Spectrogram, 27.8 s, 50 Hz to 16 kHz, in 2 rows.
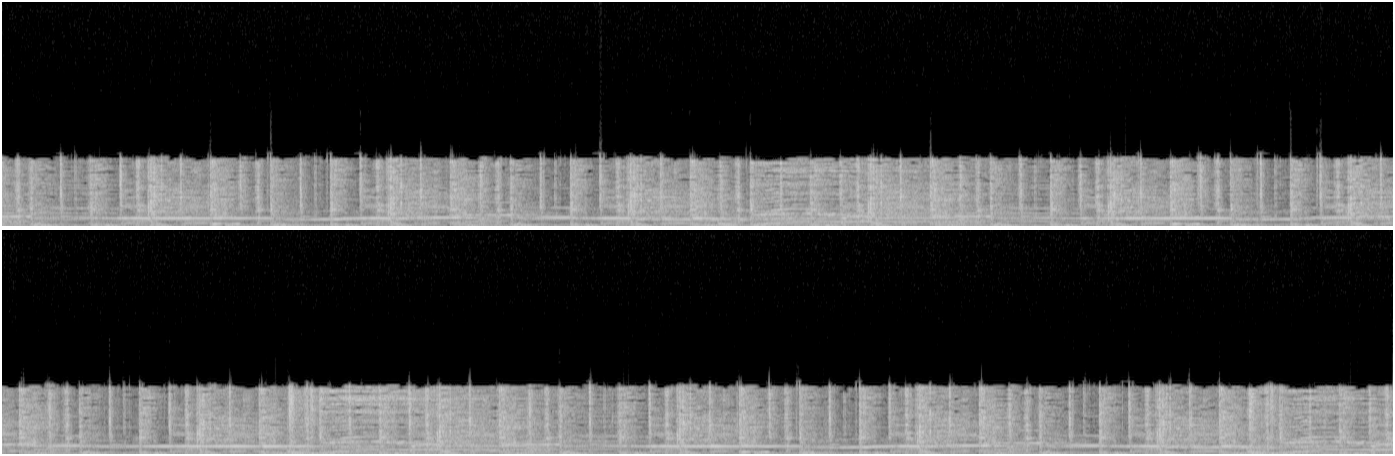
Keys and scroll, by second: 1.4 2.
